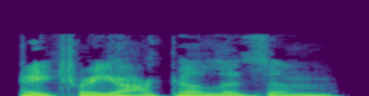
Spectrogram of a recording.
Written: patriarchalism

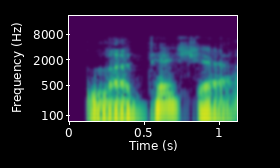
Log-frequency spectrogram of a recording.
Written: Laetitia

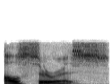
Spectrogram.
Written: ulcerous

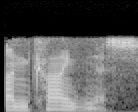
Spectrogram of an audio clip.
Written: unkindness

